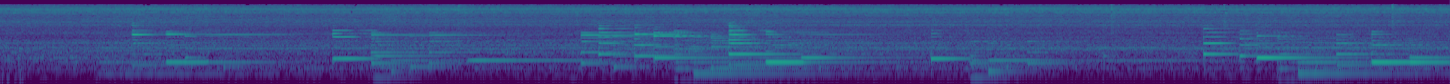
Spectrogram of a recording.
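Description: Slow, quiet piano music: notes and chords struck every second or two and left to ring.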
